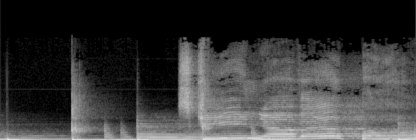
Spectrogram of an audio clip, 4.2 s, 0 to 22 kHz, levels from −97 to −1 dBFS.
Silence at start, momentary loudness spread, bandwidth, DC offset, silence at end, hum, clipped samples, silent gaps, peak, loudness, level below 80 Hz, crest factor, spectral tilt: 0 s; 6 LU; 16 kHz; under 0.1%; 0 s; none; under 0.1%; none; -8 dBFS; -22 LUFS; -26 dBFS; 14 dB; -5 dB/octave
